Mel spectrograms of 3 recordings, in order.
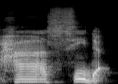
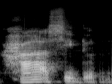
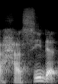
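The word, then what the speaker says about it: حاسدًا: ini bacanya hasida ya Kenapa dibaca hasida tidak hasidu ini menjadi maf'ul Bih jadi yaktulu fi'il mudhor fa'ilnya Hua alhida maf'ul Bih yang dinasabkan dengan fathah ya jadi dengki itu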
